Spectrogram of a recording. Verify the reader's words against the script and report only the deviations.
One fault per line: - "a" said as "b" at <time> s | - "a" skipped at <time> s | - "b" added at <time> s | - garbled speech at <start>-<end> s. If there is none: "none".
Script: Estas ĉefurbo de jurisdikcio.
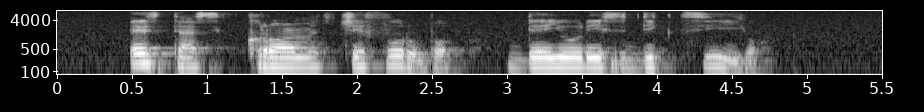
- "krome" added at 1.3 s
